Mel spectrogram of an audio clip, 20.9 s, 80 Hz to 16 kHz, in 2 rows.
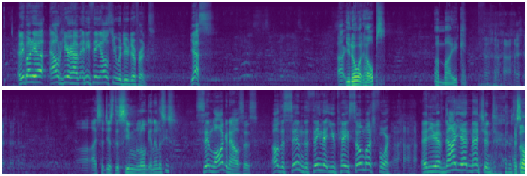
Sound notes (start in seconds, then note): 9.6 audience laugh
